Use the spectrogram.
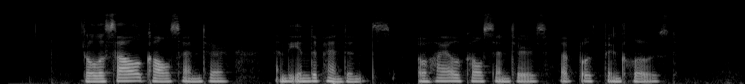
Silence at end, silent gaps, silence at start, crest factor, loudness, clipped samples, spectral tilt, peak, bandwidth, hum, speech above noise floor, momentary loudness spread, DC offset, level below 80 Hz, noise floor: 0.8 s; none; 0.85 s; 18 dB; -30 LUFS; under 0.1%; -7 dB/octave; -12 dBFS; 11 kHz; none; 34 dB; 12 LU; under 0.1%; -56 dBFS; -63 dBFS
